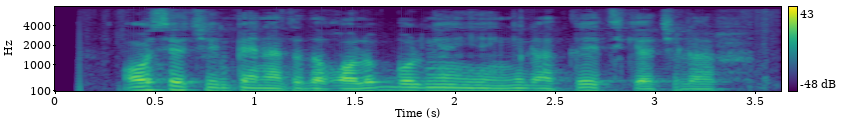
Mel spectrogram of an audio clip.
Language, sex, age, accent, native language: Uzbek, male, 25-34, Farg'ona, Uzbek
